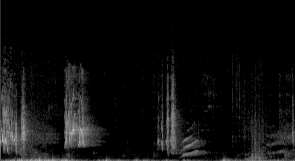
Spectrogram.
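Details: Happy budgerigar chirping: bursts of bright, scratchy high chirps, then short, quick, down-slurred twittering notes, over a steady low rumble and thumping background.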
